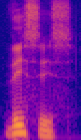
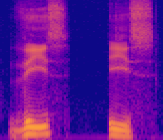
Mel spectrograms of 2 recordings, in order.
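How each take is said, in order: First: The s sound runs straight into is. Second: The two words are said separately. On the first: The speaker calls it right. "você vai juntar o S com o is" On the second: The speaker calls it wrong. "e não"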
